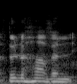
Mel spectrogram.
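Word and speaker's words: Bunnahabhain: the point though is it's spelled not how it sounds it's pronounced in garlic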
